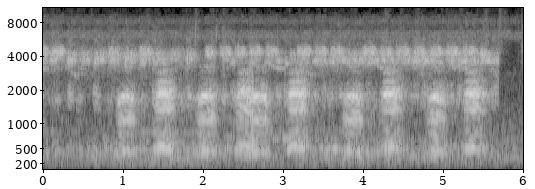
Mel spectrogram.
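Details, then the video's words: Frogs calling in a dense chorus: rough, buzzy croaks overlapping roughly twice a second, with a steady high-pitched drone running underneath throughout. "Frog Sound--Frog Sound Effect 15 min"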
